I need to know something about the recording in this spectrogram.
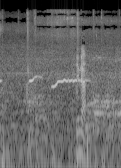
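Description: A person whistling a few short notes, the last stepping up in pitch and held for about half a second, over the low murmur of a room.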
